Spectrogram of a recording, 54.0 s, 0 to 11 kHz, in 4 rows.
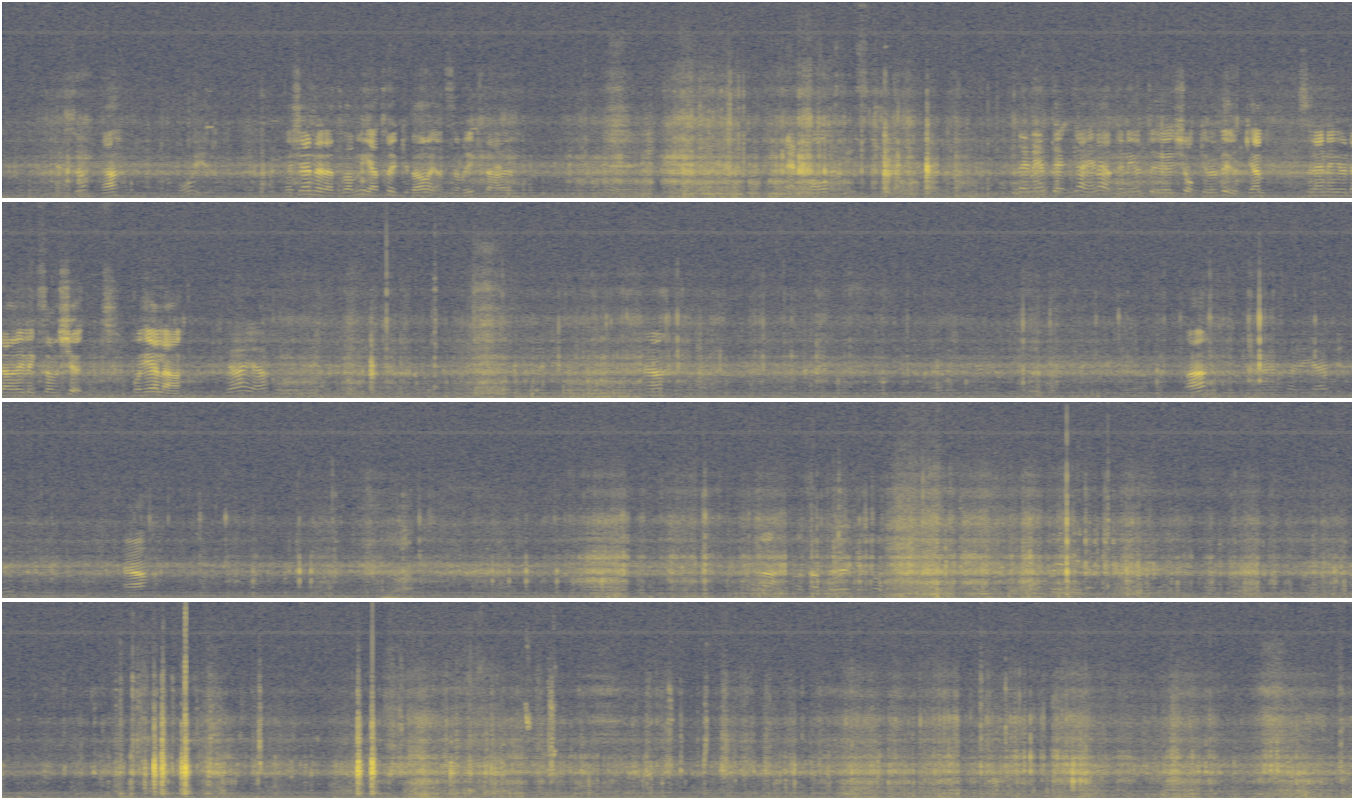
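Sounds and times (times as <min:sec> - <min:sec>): water around boat: 0:00.0 - 0:54.0
wind: 0:00.0 - 0:54.0.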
